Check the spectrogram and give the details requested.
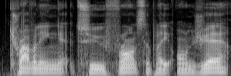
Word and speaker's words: Angers: to France to play Angers. I think that's how you say it. A mate of mine calls them Angers, but I'm pretty sure that's not how you say it.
